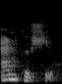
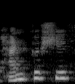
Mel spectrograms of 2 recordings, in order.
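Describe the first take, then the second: First: The h sound at the start is dropped. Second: The h sound at the start is pronounced.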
